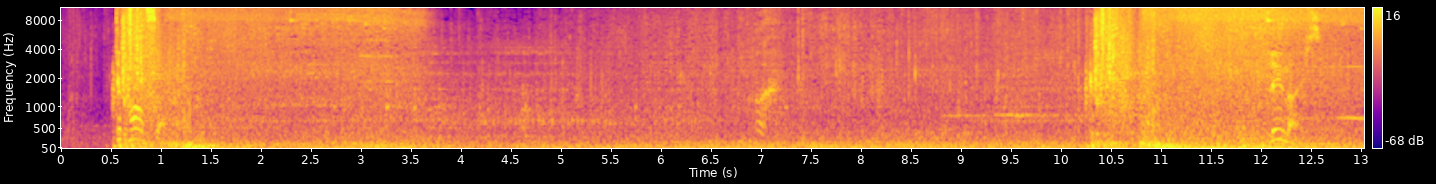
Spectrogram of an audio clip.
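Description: A Depulso force spell cast in the video game Hogwarts Legacy, a sudden loud burst followed by a sustained rumbling whoosh, with a second blast near the end.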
